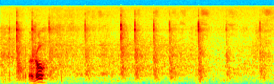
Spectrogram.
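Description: Chalk writing on a chalkboard: faint, irregular ticks and taps as the chalk strikes and drags across the board.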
